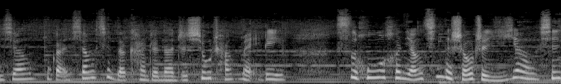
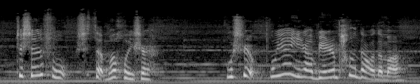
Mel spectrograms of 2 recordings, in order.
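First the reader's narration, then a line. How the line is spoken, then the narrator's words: Shocked shout. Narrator (Chinese): 众人惊愕万分，敖春更是直接叫道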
